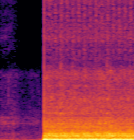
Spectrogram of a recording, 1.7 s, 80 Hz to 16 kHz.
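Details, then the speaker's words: 1988 Ford Bronco II after replacing the brake booster that leaked air at the pedal: starts first try into a smooth, even low idle with no stumble or hiss; runs smoother, owner suspects a vacuum leak was fixed. "It definitely sounds like it runs a lot better. There might have been some kind of vacuum leak or something, because it runs a lot smoother now."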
